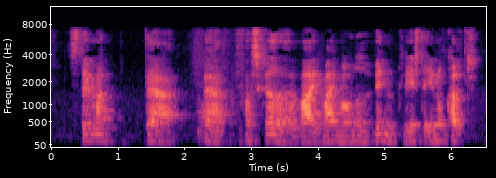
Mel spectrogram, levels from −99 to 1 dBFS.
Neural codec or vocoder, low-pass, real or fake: none; 7.2 kHz; real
